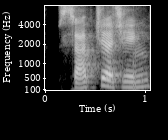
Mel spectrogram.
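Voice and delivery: usual speaking voice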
